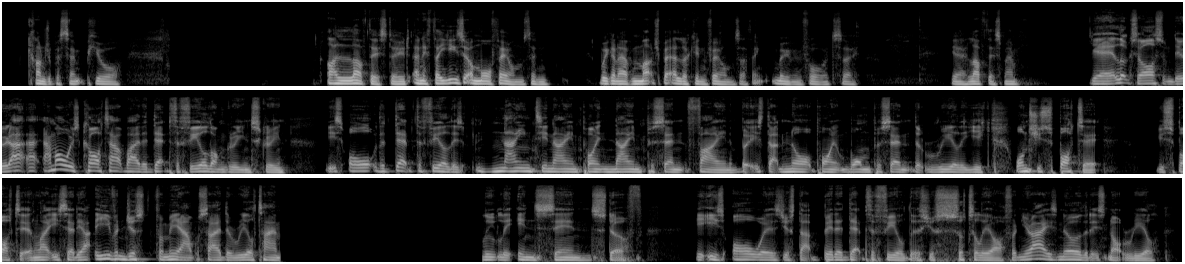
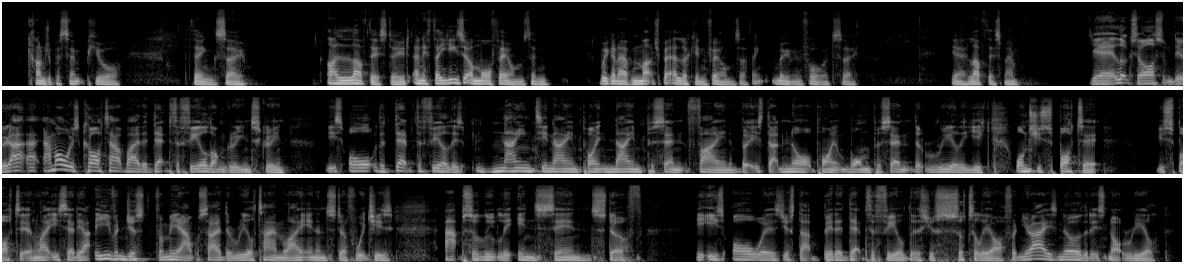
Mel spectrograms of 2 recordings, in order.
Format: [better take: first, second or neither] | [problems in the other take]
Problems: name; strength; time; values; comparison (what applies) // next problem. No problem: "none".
second | audio cutting out; at 1.5 s for 1 s and at 26 s for 2 s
